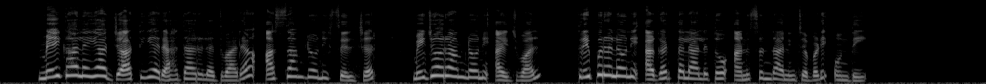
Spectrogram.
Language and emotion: Telugu, neutral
